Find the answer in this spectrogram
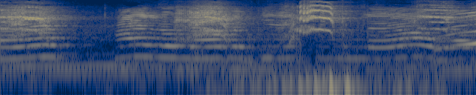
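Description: Parrots squawking in an aviary: three harsh calls, the sharpest near the end.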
